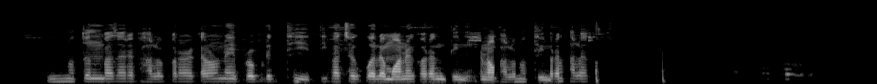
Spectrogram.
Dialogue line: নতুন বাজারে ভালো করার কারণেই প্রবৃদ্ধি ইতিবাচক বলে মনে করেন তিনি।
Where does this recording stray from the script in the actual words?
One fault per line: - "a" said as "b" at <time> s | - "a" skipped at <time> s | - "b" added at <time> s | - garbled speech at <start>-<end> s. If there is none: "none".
- garbled speech at 4.8-5.9 s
